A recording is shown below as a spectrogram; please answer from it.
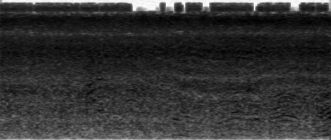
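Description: At Muthyala Maduvu falls near Anekal, water pours in a constant hissing roar that holds level throughout, a dense wash of noise with no distinct events.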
